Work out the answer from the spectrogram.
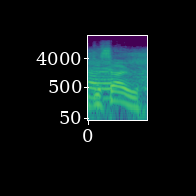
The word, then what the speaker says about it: Dassault: Grab H has pulled you up on the pronunciation of this plane. You're in the naughty corner like me. Oh, It's a Dassault.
